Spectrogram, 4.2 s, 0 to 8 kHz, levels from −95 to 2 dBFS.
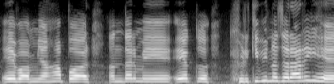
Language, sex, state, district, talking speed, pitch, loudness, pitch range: Hindi, female, Jharkhand, Palamu, 170 wpm, 285 Hz, -12 LUFS, 275-300 Hz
